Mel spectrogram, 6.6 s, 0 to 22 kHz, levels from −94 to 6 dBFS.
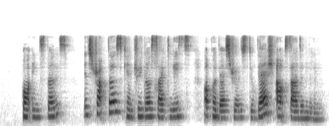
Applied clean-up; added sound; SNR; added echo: neural mask model DeepFilterNet 3.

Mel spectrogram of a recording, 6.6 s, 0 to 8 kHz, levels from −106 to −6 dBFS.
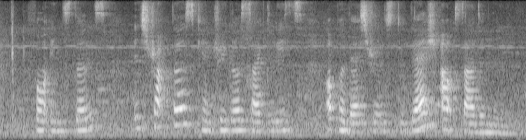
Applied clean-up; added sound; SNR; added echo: none; Alarm; 13 dB; none.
